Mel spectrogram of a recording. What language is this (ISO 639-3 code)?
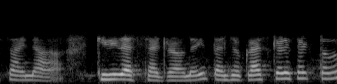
snd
